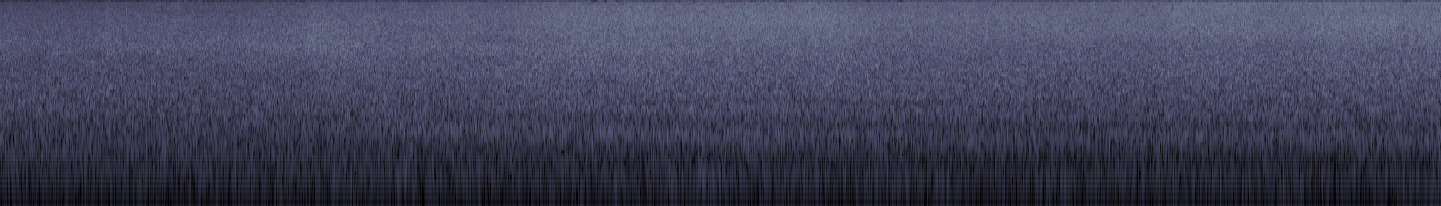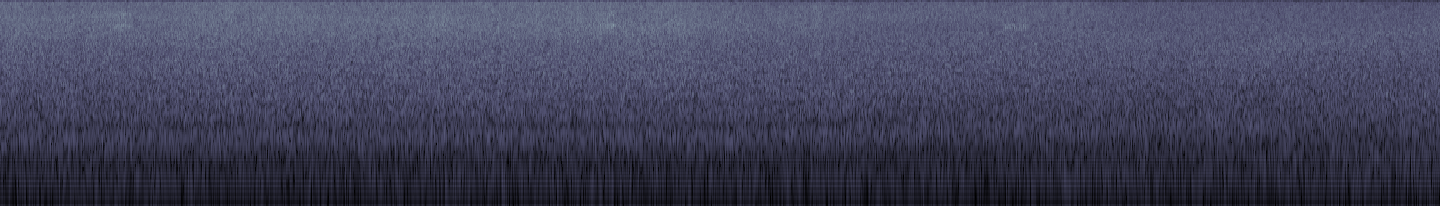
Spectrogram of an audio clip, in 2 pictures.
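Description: Steady rushing of the Kikuchi River in flood after torrential rain, with fast, muddy water running high through the weir.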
